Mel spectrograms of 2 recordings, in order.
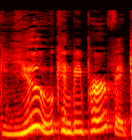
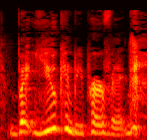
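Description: First: Emphasis landing on "you"; stress on YOU. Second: Said in the usual way. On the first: Shown as a demonstration. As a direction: punch the word "you", then let the rest follow. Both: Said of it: "you want to emphasize words like".

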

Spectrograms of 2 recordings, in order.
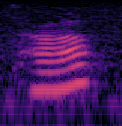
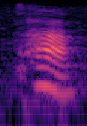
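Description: First: Said in the usual way. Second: «ت» said tense and stronger, no puff of air; tensed t. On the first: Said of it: "فرق تلفظ رو ببینید". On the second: Shown as a demonstration. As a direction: give «ت» a hard, tense onset. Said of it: "تأکیدم بیشتر شد". («ت» سفت و تأکیددار)

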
